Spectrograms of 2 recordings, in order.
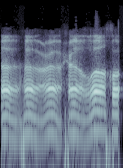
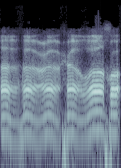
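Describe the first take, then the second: No difference in how they are said.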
